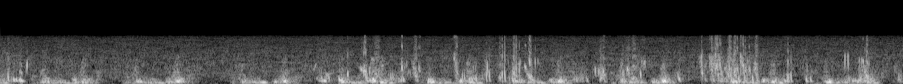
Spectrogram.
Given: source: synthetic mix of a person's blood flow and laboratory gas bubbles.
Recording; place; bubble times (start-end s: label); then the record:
Doppler ultrasound of blood flow; precordium
0.05-0.32 s: bubbles
3.12-3.33 s: bubbles
3.35-3.52 s: bubbles
3.58-4.22 s: bubbles
4.53-4.80 s: bubbles
4.83-4.93 s: bubbles
4.98-5.40 s: bubbles
5.71-6.08 s: bubbles
6.19-6.46 s: bubbles
6.75-6.84 s: bubbles
6.97-7.63 s: bubbles
7.82-7.95 s: bubbles
8.02-8.15 s: bubbles
8.36-8.76 s: bubbles
8.92-9.04 s: bubbles
From the record:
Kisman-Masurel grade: 332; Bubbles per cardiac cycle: rolling drumbeat, 9 or more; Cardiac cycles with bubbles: 50 to 99%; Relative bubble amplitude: moderate (0.250 to 0.450); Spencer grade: 3 (all of the cardiac periods contain showers or single bubble signals, but not dominating or overriding the cardiac motion signals); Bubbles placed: only in the low amplitude regions of the cardiac cycle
